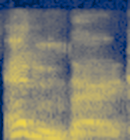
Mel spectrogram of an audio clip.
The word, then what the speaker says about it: Edinburgh: How do you get Edinburgh from the way that word is spelled? I must have asked this before. It's Edinburgh.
